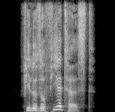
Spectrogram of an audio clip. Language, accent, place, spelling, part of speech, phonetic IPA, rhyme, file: German, Germany, Berlin, philosophiertest, verb, [ˌfilozoˈfiːɐ̯təst], -iːɐ̯təst, De-philosophiertest.ogg
- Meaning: inflection of philosophieren: 1. second-person singular preterite 2. second-person singular subjunctive II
